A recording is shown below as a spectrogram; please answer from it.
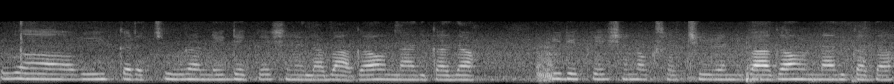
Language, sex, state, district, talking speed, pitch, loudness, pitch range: Telugu, female, Andhra Pradesh, Chittoor, 115 wpm, 230 Hz, -18 LUFS, 220-240 Hz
